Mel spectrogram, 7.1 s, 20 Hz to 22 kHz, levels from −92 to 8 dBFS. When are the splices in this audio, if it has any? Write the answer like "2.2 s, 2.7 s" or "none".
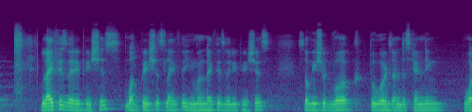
none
